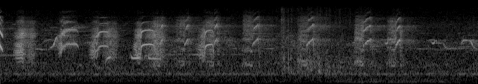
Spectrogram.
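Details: Satin bowerbird in courtship giving a string of short rising whistled notes with buzzy edges, grouped in quick pairs and triplets, ending with a short level whistle.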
